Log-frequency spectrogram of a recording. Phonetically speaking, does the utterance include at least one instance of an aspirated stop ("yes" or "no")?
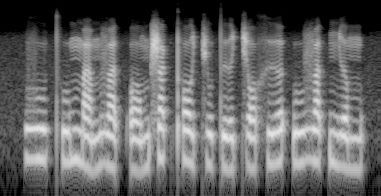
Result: yes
